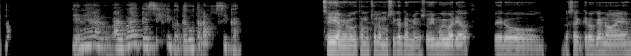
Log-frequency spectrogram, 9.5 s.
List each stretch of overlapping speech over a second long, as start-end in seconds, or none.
none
